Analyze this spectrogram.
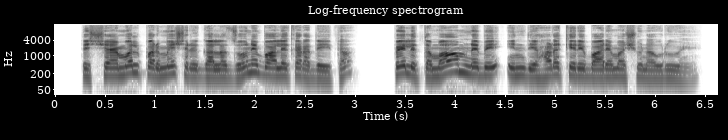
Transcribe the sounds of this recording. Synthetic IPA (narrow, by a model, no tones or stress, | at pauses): t̪eʃɛːmolpɐɾmeːʃəɾeɡɐlːazoːnebaːlekɐɾad̪eːit̪ã | pɛːilet̪ɐmaːmnɛbeɪ̃nd̪iɦɐɽkeːɾebaːɾemãʃʊɽ̃aːuɾueː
